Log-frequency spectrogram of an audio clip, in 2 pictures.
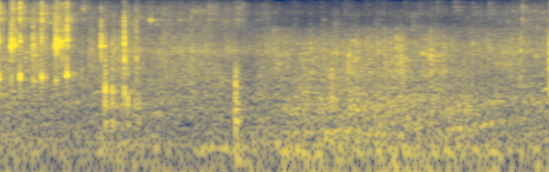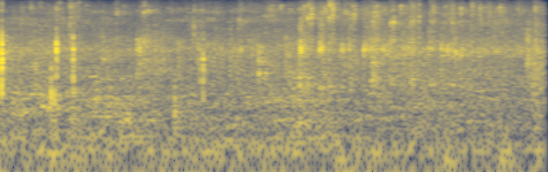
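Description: Backgammon checkers click against each other and tap on a wooden board.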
